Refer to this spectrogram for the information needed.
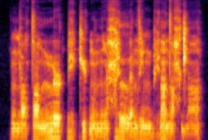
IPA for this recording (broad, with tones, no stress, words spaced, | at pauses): ŋɡɛ̃˩tˤɛ̃˥˩ nːə˞˥ k͡pe̤˥˩kʲɯ˥ɠũ˩ nĩ˩˥ħɛ̤˥ lːə˩˥nzi˧ mbe̤˩˥ɾã˥˩dã˩˥ħ ɡjã˩˥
